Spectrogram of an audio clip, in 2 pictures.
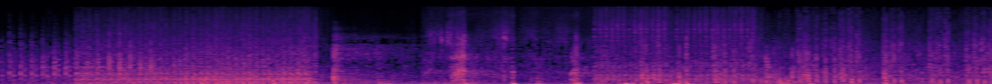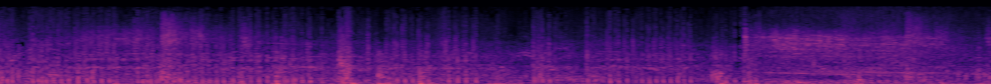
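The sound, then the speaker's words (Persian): Dense, continuous gunfire fills the whole stretch, rapid bursts of machine-gun fire cracking over heavy booming mortar blasts, loud and chaotic with no pauses. “حجوم حادثه بود و چکاندن ماشه صدای قررش خمپاره و مسلسل بود”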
